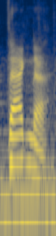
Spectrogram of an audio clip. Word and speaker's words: Wagner: listening to your cast you're pronouncing it correct incorrectly say vagna vagna there you go we'll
